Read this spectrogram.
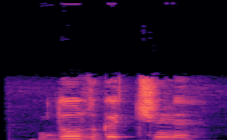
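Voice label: "дузгӧдчыны", Komi, female; kpv audio dict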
